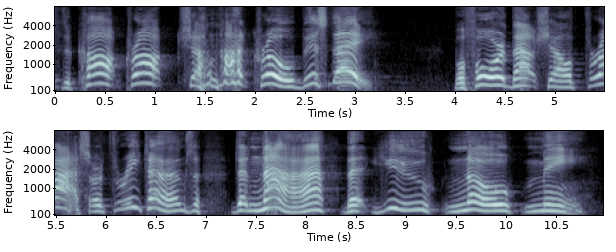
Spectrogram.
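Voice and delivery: very slow, weighty King James delivery; solemn slow prophecy. Acted. Jesus foretelling Peter's denial, slow and solemn. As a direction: drag each word out like a solemn oracle.

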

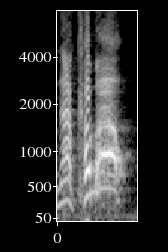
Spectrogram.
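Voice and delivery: loud, high command to the demon; commanding shout. Retold or imitated. Preacher ordering the demon to leave, a commanding shout. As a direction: order it out with full force.

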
